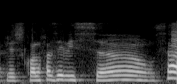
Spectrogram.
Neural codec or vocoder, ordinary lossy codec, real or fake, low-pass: none; AAC, 32 kbps; real; 7.2 kHz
